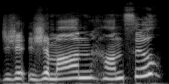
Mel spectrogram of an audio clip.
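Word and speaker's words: Djimon Hounsou: How do you pronounce that? Jimon Hansu?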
